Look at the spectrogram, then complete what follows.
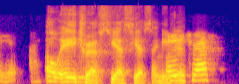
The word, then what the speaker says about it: Ahrefs: Oh, Ahrefs.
